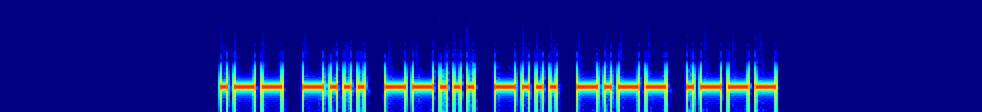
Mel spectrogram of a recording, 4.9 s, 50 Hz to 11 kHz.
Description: Morse code, heard as a keyed tone, about 34 wpm, 700 Hz. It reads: WB7BYJ
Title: USA Call Signs 35wpm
